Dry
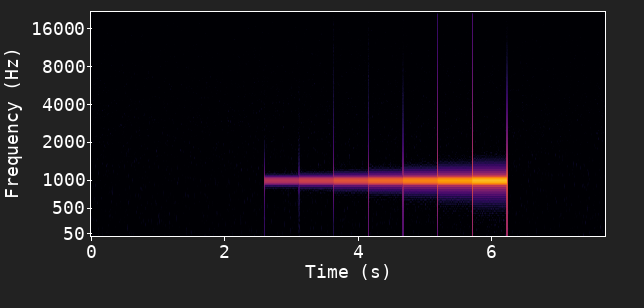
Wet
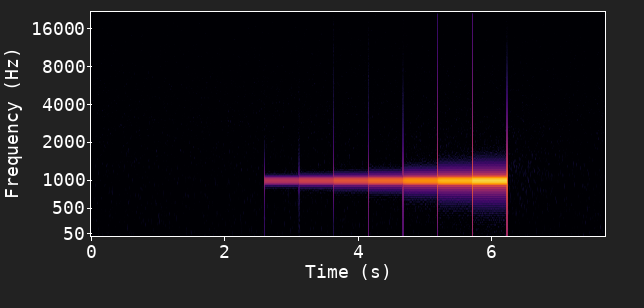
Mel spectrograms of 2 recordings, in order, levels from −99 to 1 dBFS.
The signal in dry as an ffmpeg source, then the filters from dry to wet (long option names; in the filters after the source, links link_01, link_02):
-f lavfi -i "aevalsrc='pow(10,(-50.5+6*floor(t/0.52))/20)*sin(2*PI*993*t)':duration=3.64:sample_rate=44100"
-af "adynamicequalizer=threshold=0.0282:dfrequency=1000:dqfactor=0.8:tfrequency=1000:tqfactor=0.8:attack=5:release=100:ratio=0.375:range=2.5:mode=boostabove:tftype=bell"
